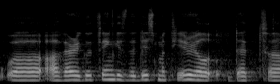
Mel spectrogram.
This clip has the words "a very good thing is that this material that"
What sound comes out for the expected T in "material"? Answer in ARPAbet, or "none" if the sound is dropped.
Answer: T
